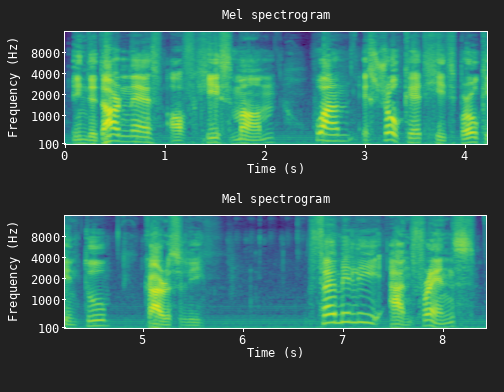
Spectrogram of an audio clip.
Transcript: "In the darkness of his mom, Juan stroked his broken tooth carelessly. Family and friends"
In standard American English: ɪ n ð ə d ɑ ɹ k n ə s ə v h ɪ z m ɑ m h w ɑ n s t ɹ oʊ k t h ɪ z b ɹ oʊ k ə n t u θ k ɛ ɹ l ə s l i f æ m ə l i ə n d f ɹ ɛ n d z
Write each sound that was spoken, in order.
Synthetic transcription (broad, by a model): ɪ n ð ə d ɑ ɹ k n ə s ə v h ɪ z m ɑ m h w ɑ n s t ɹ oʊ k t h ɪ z b ɹ oʊ k ə n t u k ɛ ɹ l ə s l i f æ m ə l i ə n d f ɹ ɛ n d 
